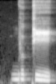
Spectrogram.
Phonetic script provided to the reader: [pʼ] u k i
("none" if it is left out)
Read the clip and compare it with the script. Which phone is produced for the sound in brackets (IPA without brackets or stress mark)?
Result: b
